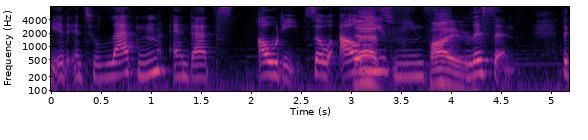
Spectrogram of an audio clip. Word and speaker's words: Audi: first one is Audi most Americans that I know pronounce it like I just said it AI in German we say Audi Audi and there's actually a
